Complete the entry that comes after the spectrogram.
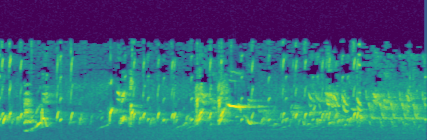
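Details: Trained European goldfinch opening with a rising slurred whistle, then quick high chirps and twitters that fade into a softer, continuous warble.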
